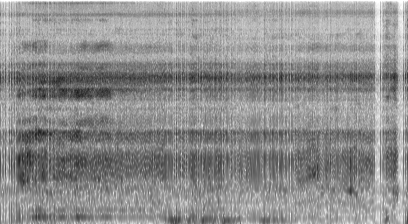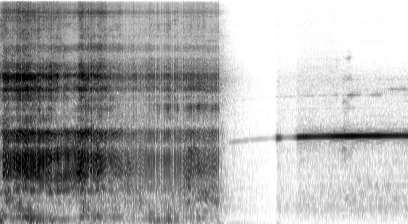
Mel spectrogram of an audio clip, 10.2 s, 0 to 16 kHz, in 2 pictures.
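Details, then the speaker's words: Lincoln Pro-MIG 140, 110 V MIG welder, after troubleshooting feed chatter, drive set at 6, wire turned up slightly: steady crackling sizzle like frying bacon for about eight seconds, no pops or stutters; normal, clean MIG arc. "sounded good you could hear it it sort of like sounded like fried bacon so um it actually seems to be welling pretty decent for being a 110 machine"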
